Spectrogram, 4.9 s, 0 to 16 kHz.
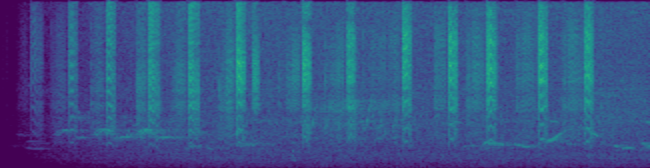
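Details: Longhorn beetles, Cerambyx scopolii, squeaking in June 2015: a train of sharp, scratchy, high-pitched pulses, roughly three per second and slightly irregular, with faint whistled bird notes in the background.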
